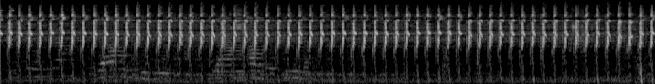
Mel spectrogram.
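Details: Lovebird giving a long ngekek trill, used as a master recording for training other birds: a fast, very regular high chatter of about three notes per second held without a break for the whole stretch.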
